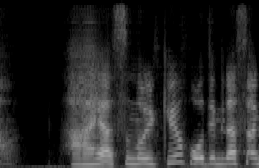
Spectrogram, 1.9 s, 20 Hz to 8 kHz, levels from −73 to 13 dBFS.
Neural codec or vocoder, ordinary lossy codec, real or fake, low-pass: codec, 16 kHz, about 1 kbps, DyCAST, with the encoder's durations; none; fake; none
